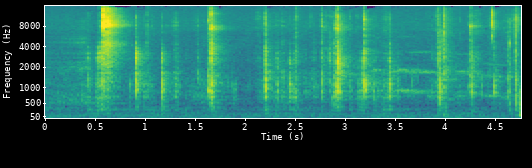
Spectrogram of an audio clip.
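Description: Plastic clicks and scrapes as a keycap puller grips and pulls keycaps off a Corsair keyboard, a string of sharp close taps and snaps spread over several seconds with no talk.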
